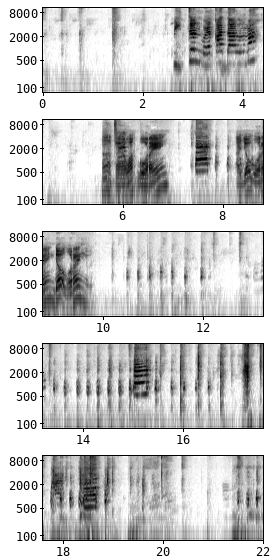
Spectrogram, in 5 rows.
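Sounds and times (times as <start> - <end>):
chickens clucking: 5.8 - 20.5, 21.2 - 22.0.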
